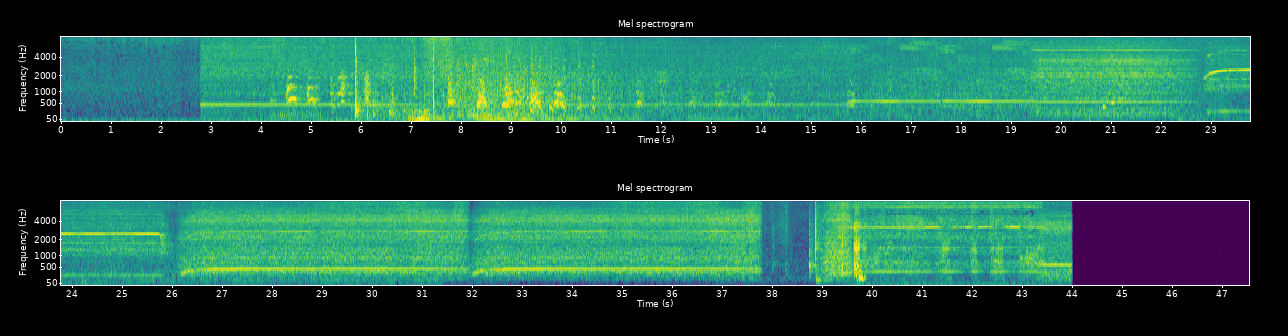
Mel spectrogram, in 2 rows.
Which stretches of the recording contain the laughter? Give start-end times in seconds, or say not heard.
9.3-11.1, 20.8-21.2, 39.4-39.9.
